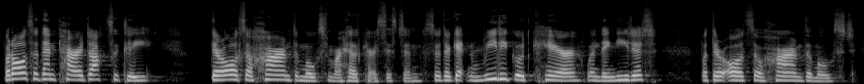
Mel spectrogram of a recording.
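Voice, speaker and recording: A woman speaks at a conference at a middle pitch. Her delivery is earnest and quick. She fills her sentences with "kind of" and "like" as she goes. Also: a bit bright. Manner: earnest, fast, loose with fillers like "kind of". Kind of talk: conference talk. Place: conference hall.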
